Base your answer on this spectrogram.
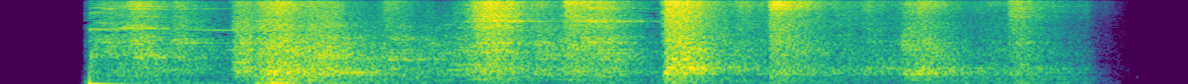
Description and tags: ODwyers Store metal sliding gate closed & locking
A sliding padlocked door to the bottle store (drools) of my local pub which is in the smoking area and reguarly in use so it shuts down conversations its so harsh and loud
